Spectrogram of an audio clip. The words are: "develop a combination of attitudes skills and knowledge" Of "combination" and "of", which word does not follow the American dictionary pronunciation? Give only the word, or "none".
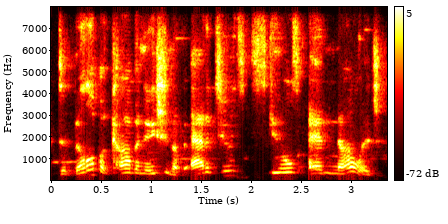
none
